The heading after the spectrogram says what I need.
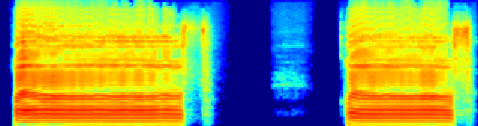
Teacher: কফ হচ্ছে জিহ্বার গোড়া তার বরাবর উপরের তালুর সঙ্গে লাগিয়ে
